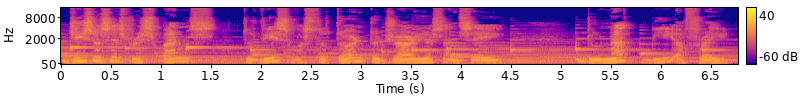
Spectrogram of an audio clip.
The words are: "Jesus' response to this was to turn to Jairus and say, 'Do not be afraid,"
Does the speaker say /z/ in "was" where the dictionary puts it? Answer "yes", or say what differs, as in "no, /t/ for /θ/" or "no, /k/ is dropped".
no, /s/ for /z/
